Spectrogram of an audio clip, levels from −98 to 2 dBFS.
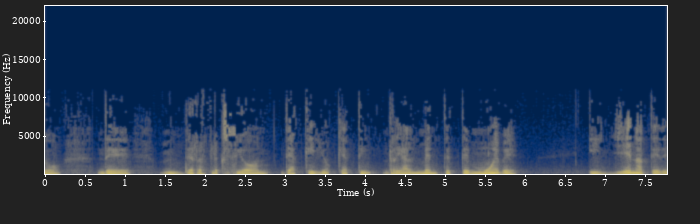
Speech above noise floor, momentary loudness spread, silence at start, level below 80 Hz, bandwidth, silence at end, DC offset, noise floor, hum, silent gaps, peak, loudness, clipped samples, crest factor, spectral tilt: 37 dB; 10 LU; 0 s; -56 dBFS; 10.5 kHz; 0 s; under 0.1%; -64 dBFS; none; none; -10 dBFS; -28 LUFS; under 0.1%; 18 dB; -7 dB/octave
